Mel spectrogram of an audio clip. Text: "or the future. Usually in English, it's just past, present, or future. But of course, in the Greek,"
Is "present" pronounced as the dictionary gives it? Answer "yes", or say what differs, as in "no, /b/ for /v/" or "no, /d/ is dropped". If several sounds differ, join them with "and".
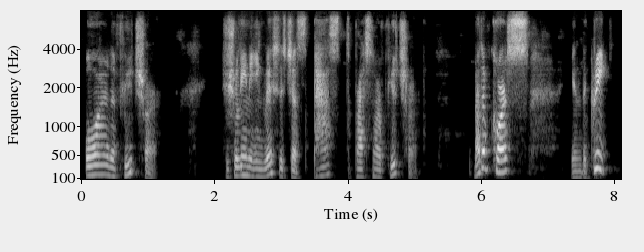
no, /t/ is dropped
